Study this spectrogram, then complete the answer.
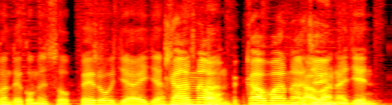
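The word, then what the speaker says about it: Kavanayén: Originalmente es de Cabanallén, porque allá es donde comenzó, pero ya ellas Cabanallén. Así se pronuncia en Pemón.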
